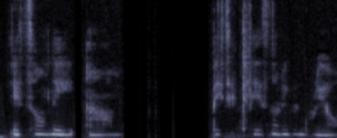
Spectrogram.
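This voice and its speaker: A soft-spoken woman whispers at a fairly slow pace. The sound is dry and close, with no echo. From Mexico. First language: Spanish. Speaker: ASMR YouTuber. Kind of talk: ASMR ramble. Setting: home studio. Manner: soft-spoken, whispery.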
